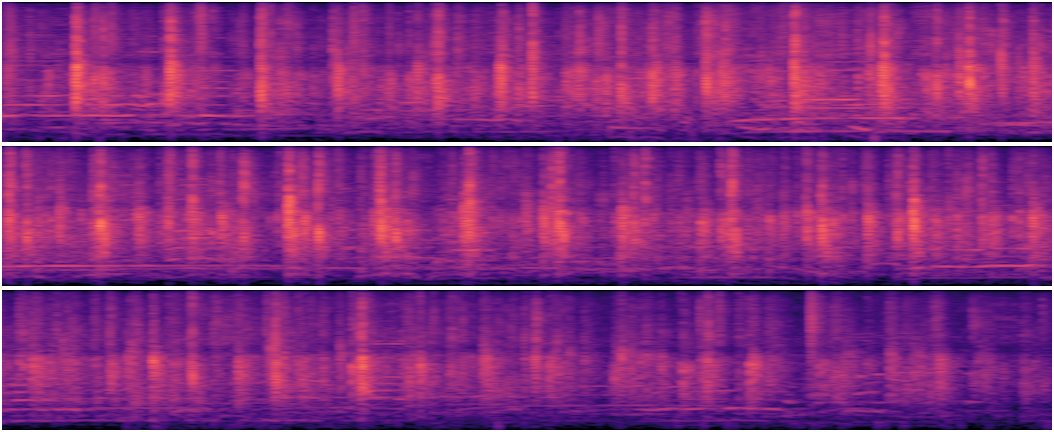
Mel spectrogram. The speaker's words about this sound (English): Come on, clap your hands to the Lord right now.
